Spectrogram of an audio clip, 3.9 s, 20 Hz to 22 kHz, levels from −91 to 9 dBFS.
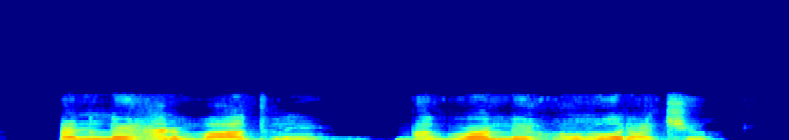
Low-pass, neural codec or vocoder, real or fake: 7.2 kHz; codec, 44.1 kHz, 1.7 kbps, Pupu-Codec; fake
